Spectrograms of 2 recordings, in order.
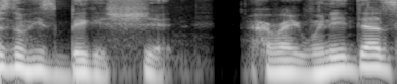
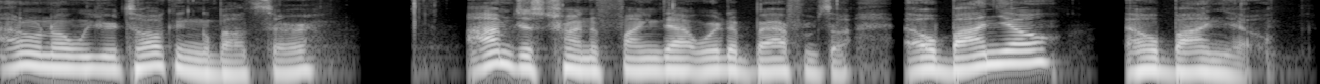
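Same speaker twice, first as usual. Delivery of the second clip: feigned speech of someone lacking English. Retelling pretending not to speak english to a man: playing a non-english-speaking immigrant. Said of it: "play the immigrant card and be like".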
